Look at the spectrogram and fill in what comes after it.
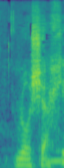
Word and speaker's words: Rorschach: Rorschach, yeah.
